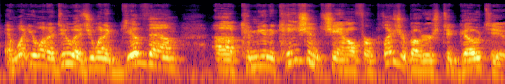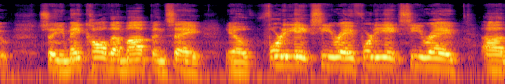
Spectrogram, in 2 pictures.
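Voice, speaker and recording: A man's voice: on the high side, fairly bright tone, distant mic. A man giving a plain-spoken, practical, step-by-step instructional talk in a conversational style. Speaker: boating instructor and video host.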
